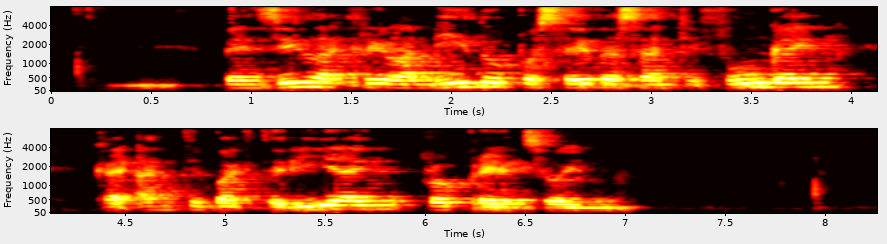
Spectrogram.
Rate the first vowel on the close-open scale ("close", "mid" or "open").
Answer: mid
